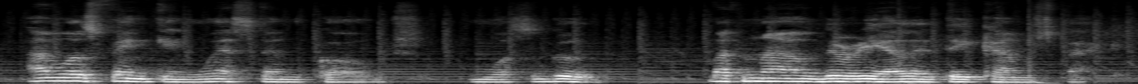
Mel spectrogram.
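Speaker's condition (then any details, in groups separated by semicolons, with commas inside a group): Multiple sclerosis; progressive form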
